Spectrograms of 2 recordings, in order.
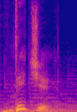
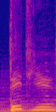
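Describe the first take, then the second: First: The d and y merge into a j sound. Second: The d and y sounds stay separate.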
